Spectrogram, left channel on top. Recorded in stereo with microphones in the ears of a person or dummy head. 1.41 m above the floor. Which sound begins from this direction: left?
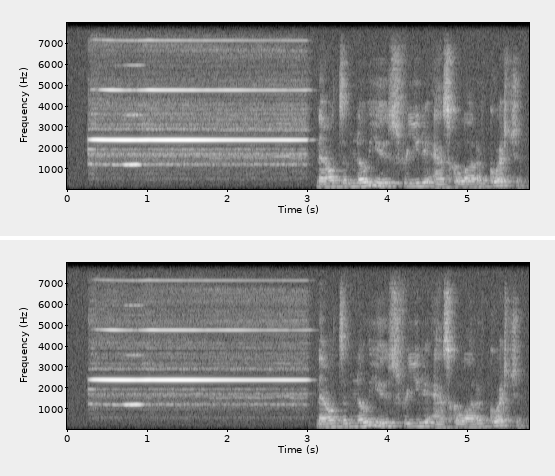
A flute, at 0.3 s.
